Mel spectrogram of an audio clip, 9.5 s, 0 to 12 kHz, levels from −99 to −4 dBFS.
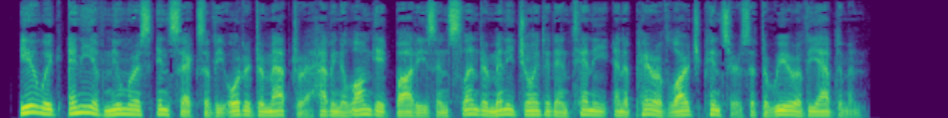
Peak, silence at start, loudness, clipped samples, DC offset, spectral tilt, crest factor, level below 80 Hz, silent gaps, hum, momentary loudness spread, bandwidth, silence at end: -4 dBFS; 0.2 s; -21 LUFS; under 0.1%; under 0.1%; -5.5 dB/octave; 16 dB; -50 dBFS; none; none; 6 LU; 12 kHz; 0.9 s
